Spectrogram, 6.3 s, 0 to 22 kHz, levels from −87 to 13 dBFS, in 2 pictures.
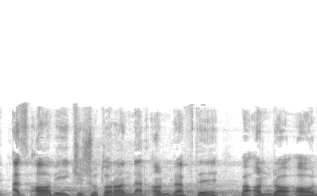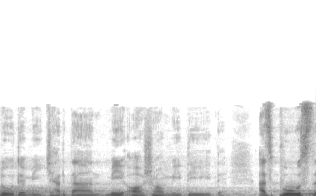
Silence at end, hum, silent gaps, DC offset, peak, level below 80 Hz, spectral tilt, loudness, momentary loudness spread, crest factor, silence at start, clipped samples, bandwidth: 0 s; none; none; under 0.1%; -4 dBFS; -48 dBFS; -6.5 dB/octave; -24 LUFS; 11 LU; 20 dB; 0 s; under 0.1%; 11 kHz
